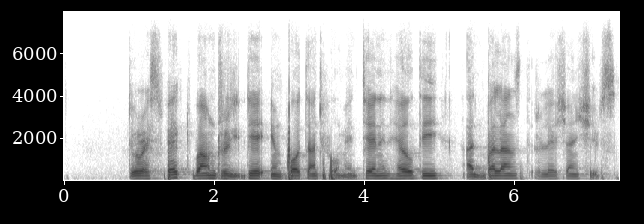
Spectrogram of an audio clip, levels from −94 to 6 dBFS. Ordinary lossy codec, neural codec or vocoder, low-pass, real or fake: Opus, 32 kbps; none; 7.2 kHz; real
